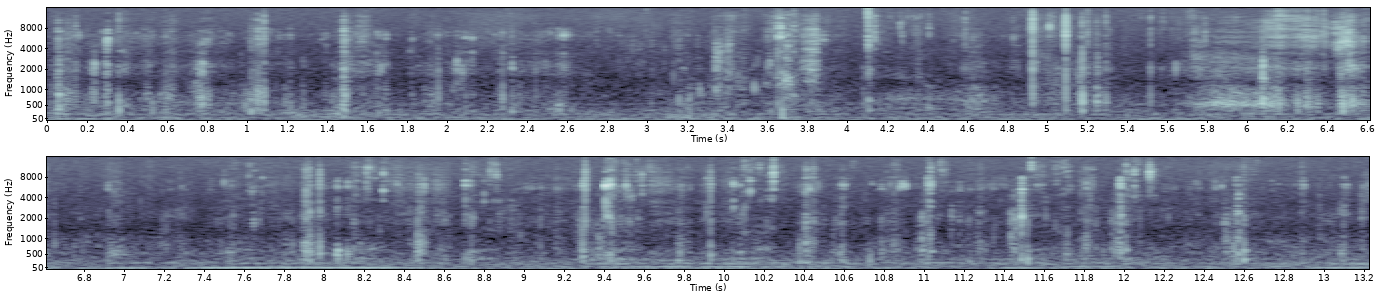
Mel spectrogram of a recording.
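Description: Close-up eating of a shawarma in lavash with fresh spinach: chewing with many small wet clicks and crunches, and a fuller bite into the wrap about six seconds in.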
